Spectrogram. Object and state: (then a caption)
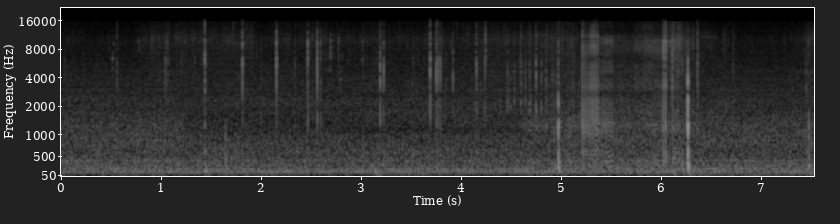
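Bar of soap being cut. A small knife with a yellow handle scores and slices thin shavings along the edge of a solid, palm-sized, unwrapped rectangular bar of white soap held on a white surface. Quiet, irregular soft crackles and light scraping sit over a steady low hiss, with a couple of sharper clicks and a brief bright scraping burst toward the end.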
